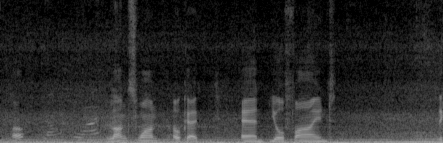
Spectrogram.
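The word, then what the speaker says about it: Lang Suan: Is it Leng Swan? Is that how you pronounce it? Yeah, she says. Huh? Lang Swan.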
